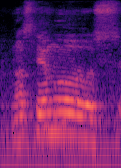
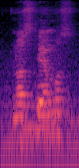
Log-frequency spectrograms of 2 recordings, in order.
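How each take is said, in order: First: Slow emphasis. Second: Said in the usual way. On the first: Shown as a demonstration.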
